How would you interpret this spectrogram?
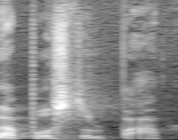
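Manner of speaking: whispered sermon line. Acted. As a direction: lean in and whisper it.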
